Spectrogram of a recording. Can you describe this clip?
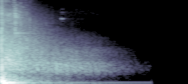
A single gunshot, made in LMMS (adding FX).
firing, shoot, attack, bullet, warfare, live-fire, fire, war, military, fps, pistol, shooting, shooter, shot, reload, rifle, weapon, army, gunshot, projectile, sniper, gun, soldier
